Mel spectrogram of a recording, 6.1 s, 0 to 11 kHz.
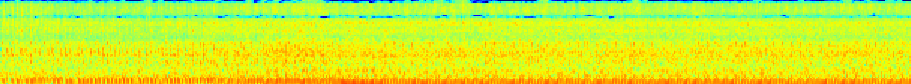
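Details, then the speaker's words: PC10 excavator diesel that would not start, after suction hose repair: steady low rumble at idle, lazy and unsettled, engine running rough with air still in the fuel system, bubbles visible in the return line. ">> Parang ano pa malamya pa yung an >> O malamya pa kasi may hangin pa yung ano natin ah tingnan mo yung return bubbles pa."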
